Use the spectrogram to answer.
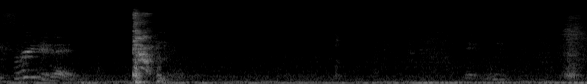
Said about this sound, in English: Got me coughing so much I'm crying.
